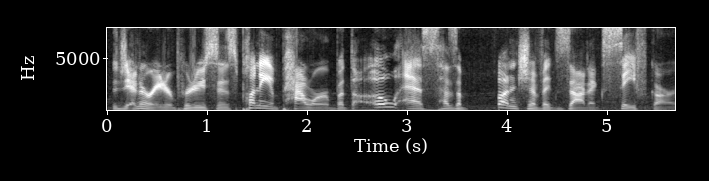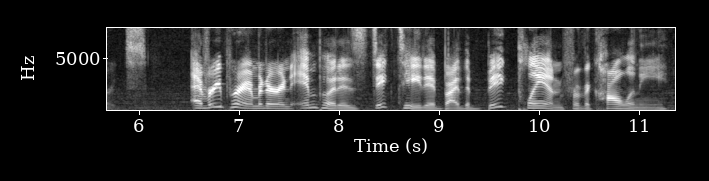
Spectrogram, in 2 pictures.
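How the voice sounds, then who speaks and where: A weary, overworked sci-fi colony engineer, read aloud by a woman, explaining with a brooding grumble. The voice is bright and forward, on the lower side, in the manner of video game dialogue. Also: sing-song, normal speed, slight background noise, heavily acted. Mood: weary, grumbling.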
